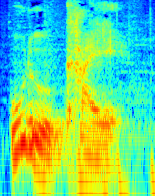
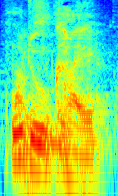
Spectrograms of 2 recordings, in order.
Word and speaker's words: Uduokhai: Felix Udukai. Ja, äh, ja? absolut richtig. – Udukai. – Udukai. Okay, weil geschrieben ein bisschen verrückter mit Udu und OK und H und aber so ist es richtig ausgesprochen.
